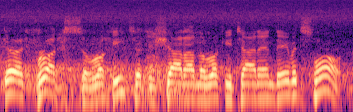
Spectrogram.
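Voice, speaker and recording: A man gives live football play-by-play commentary. His voice is pitched high for a man. The broadcast is thick with loud stadium noise. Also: fairly quick. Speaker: play-by-play announcer.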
